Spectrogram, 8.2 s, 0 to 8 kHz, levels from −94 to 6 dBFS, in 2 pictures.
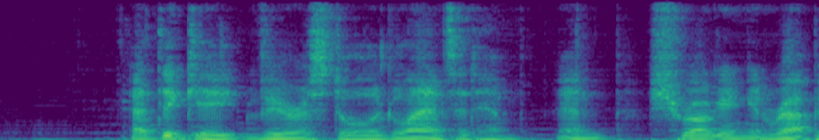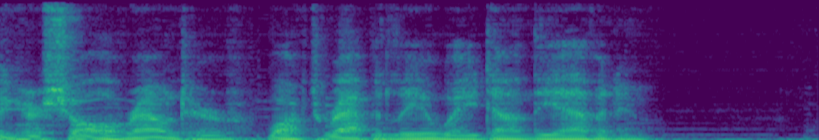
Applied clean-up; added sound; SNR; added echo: neural separator model SepFormer DNS4.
